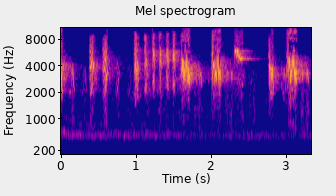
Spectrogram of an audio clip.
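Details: House sparrow in a songbird training recording of crecetan-style chattering: bursts of sharp, high chirps, some doubled, repeated irregularly at about 85 per minute over a steady low electronic hum.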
